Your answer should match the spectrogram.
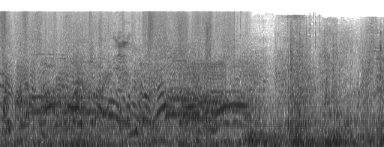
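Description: Several people shouting and yelling over one another. About four seconds in the voices thin out, and heavier low rumbling with a few sharp thuds takes over.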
